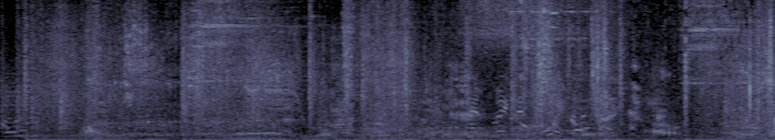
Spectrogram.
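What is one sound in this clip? Swords clash and thud in a busy fight.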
